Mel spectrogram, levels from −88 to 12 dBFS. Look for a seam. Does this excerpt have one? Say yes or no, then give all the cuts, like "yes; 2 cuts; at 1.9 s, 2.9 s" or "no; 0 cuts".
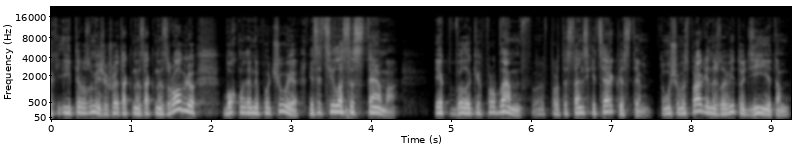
yes; 6 cuts; at 1.1 s, 3.2 s, 4.4 s, 5.0 s, 7.5 s, 8.3 s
